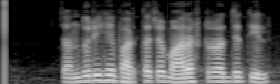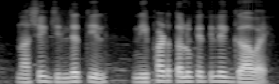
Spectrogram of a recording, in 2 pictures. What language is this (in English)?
Marathi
